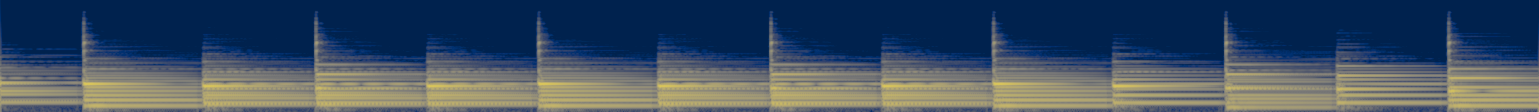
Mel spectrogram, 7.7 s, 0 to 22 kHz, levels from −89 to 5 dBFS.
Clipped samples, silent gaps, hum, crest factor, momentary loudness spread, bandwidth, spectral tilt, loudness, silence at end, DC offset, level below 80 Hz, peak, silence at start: under 0.1%; none; none; 14 dB; 6 LU; 11.5 kHz; -7 dB/octave; -16 LUFS; 0 s; under 0.1%; -54 dBFS; -2 dBFS; 0 s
